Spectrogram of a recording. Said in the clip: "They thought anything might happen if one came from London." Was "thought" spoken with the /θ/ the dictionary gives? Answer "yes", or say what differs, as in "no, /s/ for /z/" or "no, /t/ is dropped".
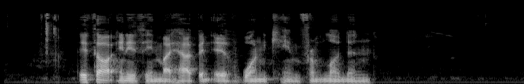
yes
